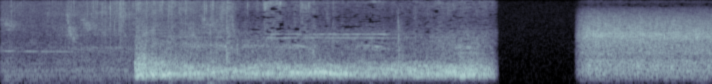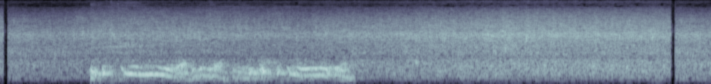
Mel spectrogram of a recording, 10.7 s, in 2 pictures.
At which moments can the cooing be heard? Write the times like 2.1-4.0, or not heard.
1.0-3.8, 6.0-8.1.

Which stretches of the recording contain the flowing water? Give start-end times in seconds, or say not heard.
4.3-10.6.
